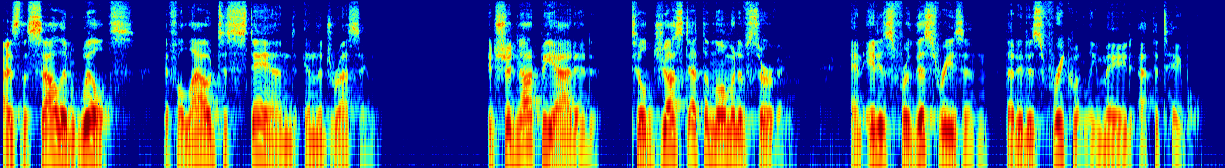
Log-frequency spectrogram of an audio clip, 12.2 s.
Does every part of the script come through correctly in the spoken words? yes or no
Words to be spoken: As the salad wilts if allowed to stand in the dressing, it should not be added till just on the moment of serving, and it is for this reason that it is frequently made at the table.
no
